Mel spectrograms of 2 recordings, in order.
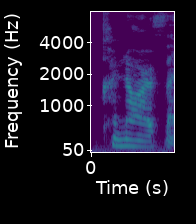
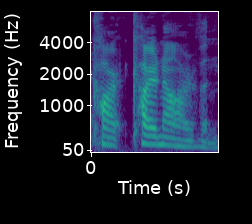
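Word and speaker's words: Caernarfon: people who because it's it's not spell the way it sounds c a e r n a r f o n Carvin Carvin carar Carin Carvin there it was number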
